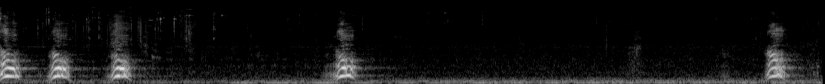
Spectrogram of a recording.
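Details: Playful barking from a 12-month-old female Black Russian Terrier: three quick deep barks, then a single bark after a short gap, a long quiet stretch, and one final bark.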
